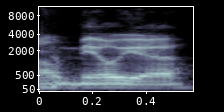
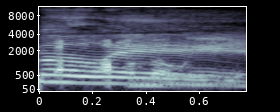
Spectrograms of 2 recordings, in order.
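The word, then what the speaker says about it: Amélie: It's like Amelia, where I'm not watching it just because that bitch is smiling at me knowingly. Amelie.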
